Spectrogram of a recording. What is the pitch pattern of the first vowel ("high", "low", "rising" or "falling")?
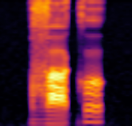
low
